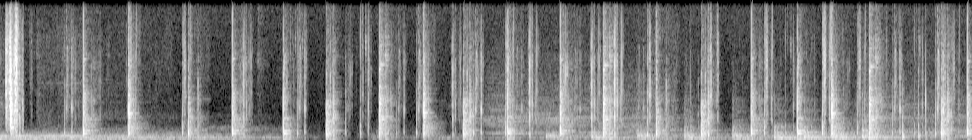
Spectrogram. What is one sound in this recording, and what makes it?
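Footsteps clang on a metal grating floor.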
